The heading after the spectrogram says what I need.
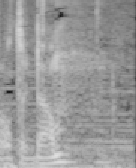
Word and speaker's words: Rotterdam: I should just stay with the Dutch pronunciations of these cities, since I can do them. Not try and pronounce them in English, it's weird. Amsterdam and Rotterdam. That's the way.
